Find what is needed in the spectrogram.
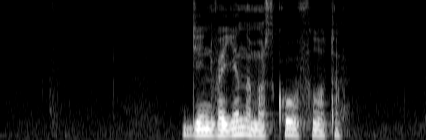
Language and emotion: Russian, neutral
